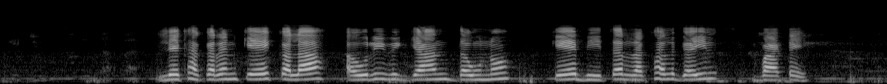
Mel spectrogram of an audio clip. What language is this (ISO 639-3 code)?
bho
